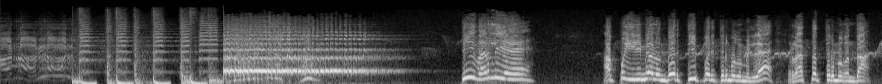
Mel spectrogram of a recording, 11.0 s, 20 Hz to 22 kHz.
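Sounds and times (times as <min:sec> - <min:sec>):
man speaking: 0:00.0 - 0:01.0.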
